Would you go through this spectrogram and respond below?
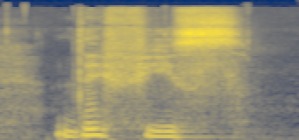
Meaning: hyphen
- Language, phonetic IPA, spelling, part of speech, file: Ukrainian, [deˈfʲis], дефіс, noun, Uk-дефіс.ogg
